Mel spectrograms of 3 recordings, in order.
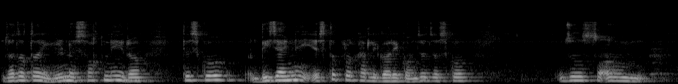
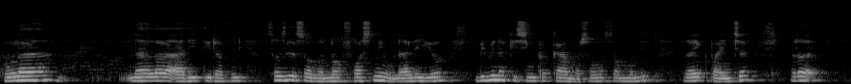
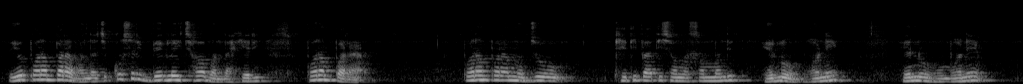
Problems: constant background noise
